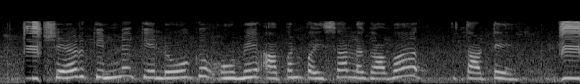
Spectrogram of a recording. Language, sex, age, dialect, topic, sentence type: Bhojpuri, female, 18-24, Northern, banking, statement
